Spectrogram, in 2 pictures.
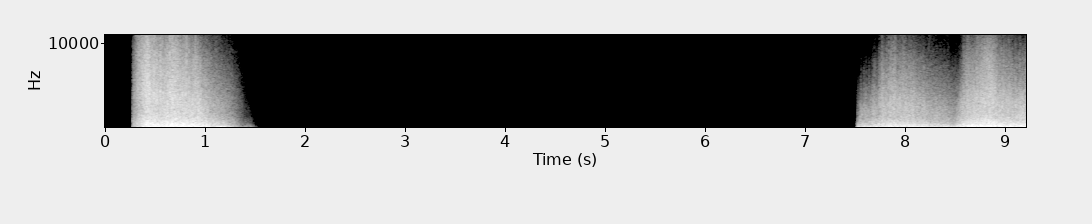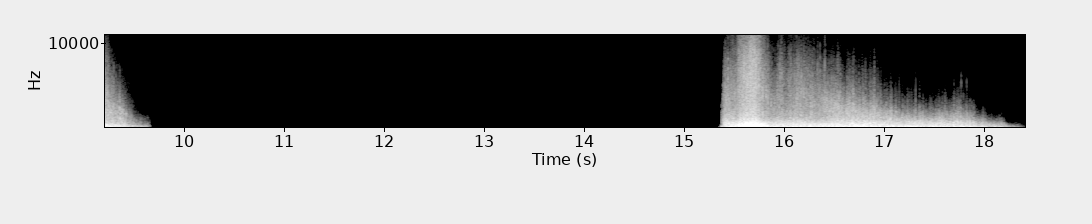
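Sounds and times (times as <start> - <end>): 
fire fireball: 0.3 - 1.4, 7.6 - 9.6, 15.4 - 18.3.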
